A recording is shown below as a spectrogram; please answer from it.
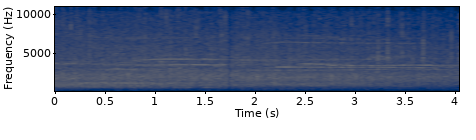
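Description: Large audience applauding steadily, the clapping easing off a little near the end.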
